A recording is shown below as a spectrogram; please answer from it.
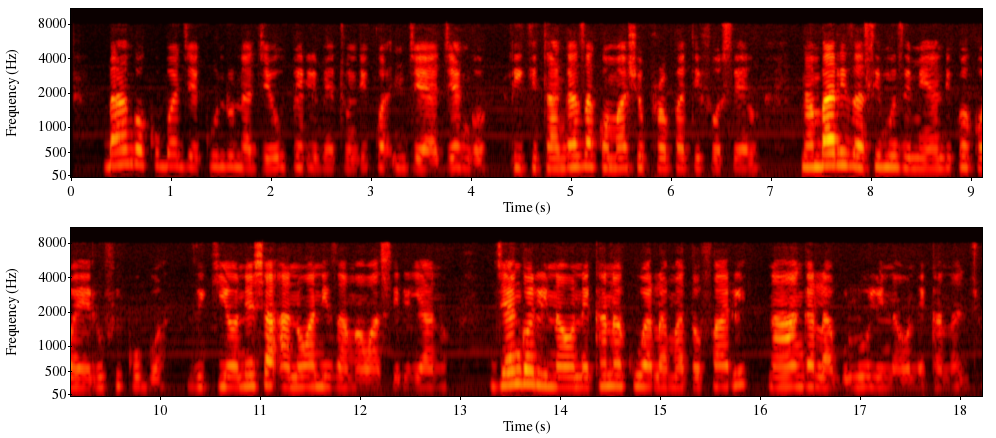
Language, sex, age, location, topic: Swahili, female, 18-24, Nairobi, finance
